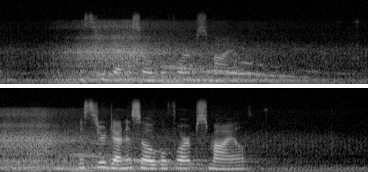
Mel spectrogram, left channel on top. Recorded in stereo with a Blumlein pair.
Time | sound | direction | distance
0.8 | a woman speaking | 30° right | 0.6 m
